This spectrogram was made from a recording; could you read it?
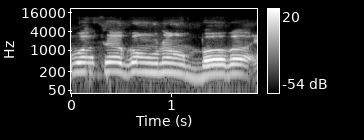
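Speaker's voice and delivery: put-on real slow Mississippi pimp accent. Acting out how the man up the street answers your call, in Rob's real slow Mississippi pimp accent. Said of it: "that real slow Mississippi pimp accent".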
